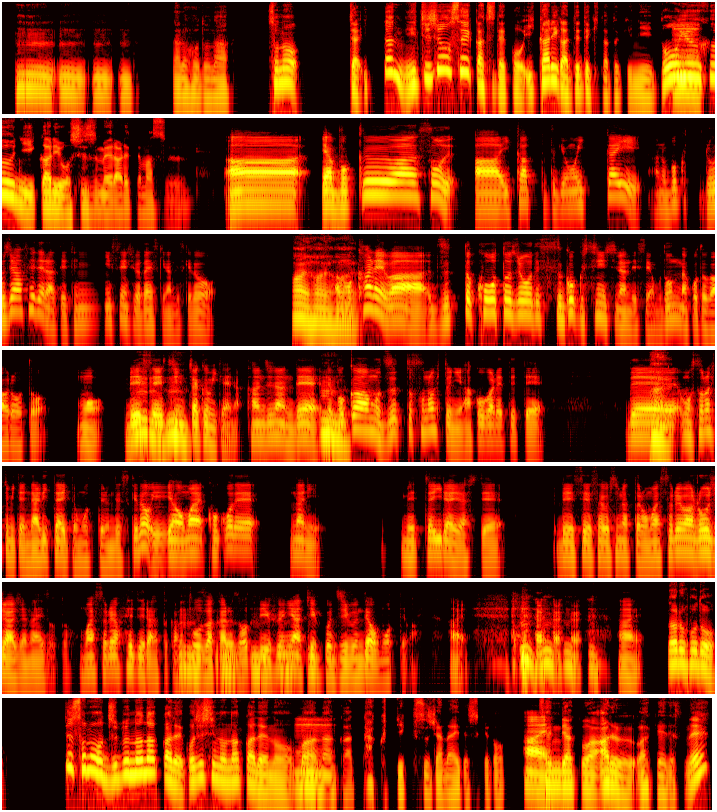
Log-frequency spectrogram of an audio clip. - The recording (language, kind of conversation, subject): Japanese, advice, 病気やけがの影響で元の習慣に戻れないのではないかと不安を感じていますか？
- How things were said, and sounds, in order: chuckle; in English: "タクティクス"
